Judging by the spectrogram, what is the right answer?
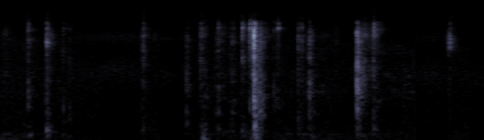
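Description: Keys tapped on a computer keyboard while entering text into a form, with irregular clusters of light clicks and a couple of sharper, louder strokes near the middle, close and clear with no voices.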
